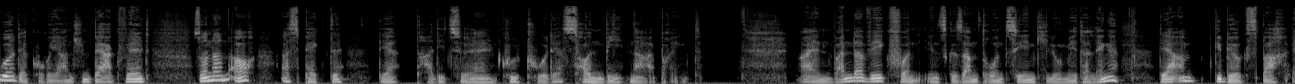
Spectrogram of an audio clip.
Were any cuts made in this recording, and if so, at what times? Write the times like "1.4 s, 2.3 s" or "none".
7.9 s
